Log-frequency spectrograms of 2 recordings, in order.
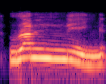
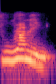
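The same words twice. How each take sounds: First: The n is held long, like a double consonant. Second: The n is short, like a single consonant. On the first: The speaker calls it wrong. "You cannot say run, running. No" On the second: The speaker calls it right. "It's run, it's running"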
